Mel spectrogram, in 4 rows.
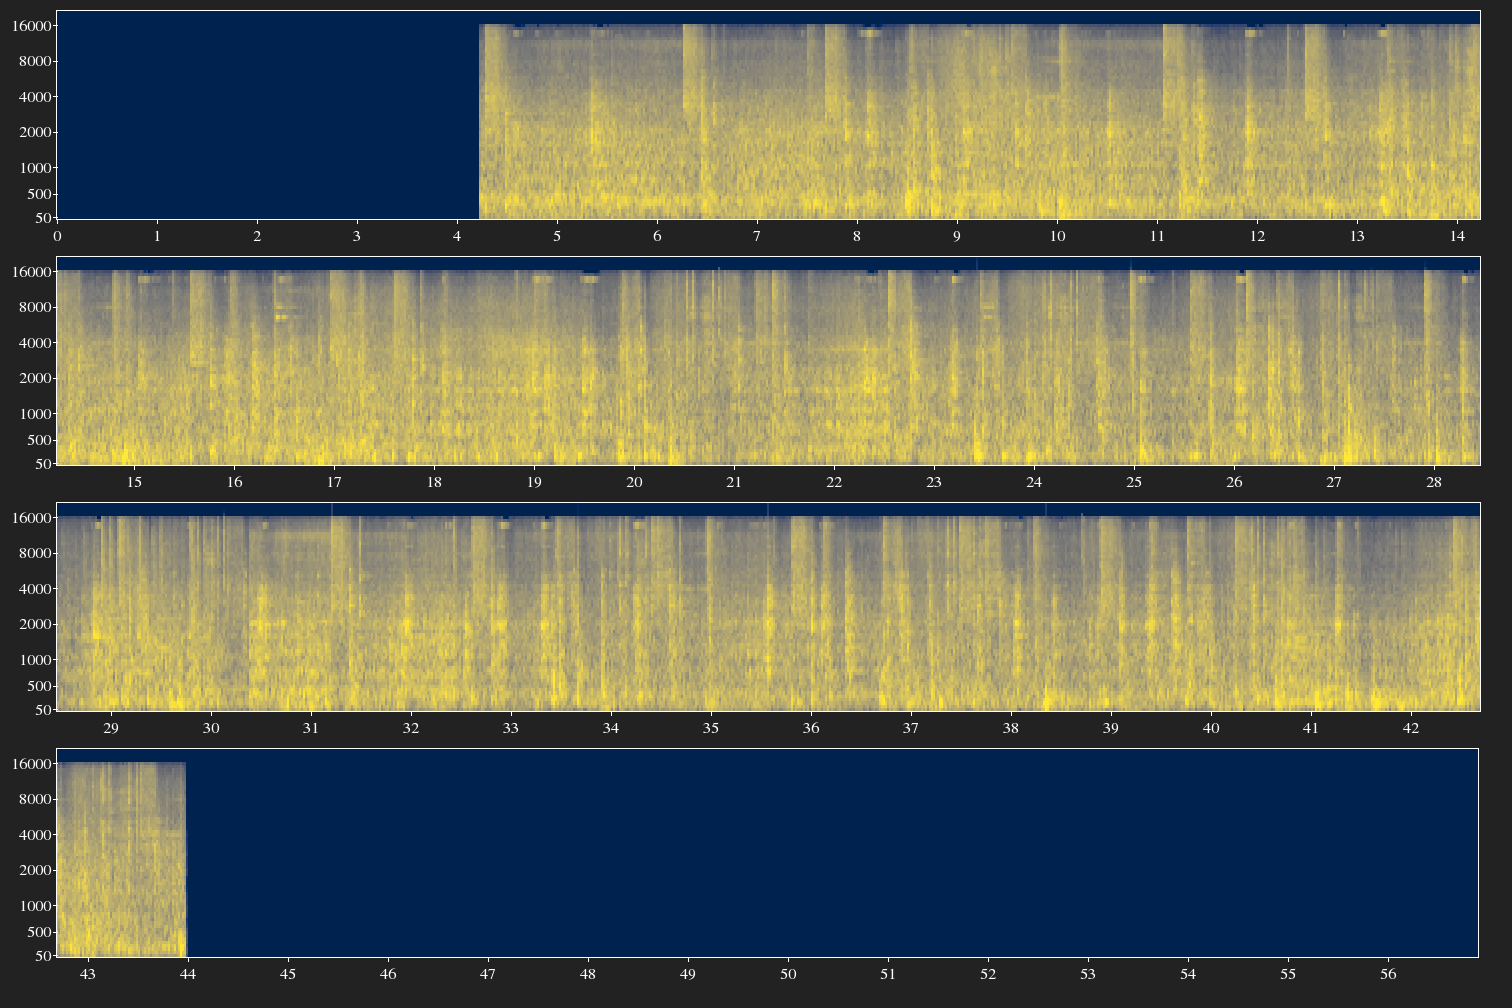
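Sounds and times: packaging machinery din: 0:04.2 - 0:44.0
machine clacks and knocks: 0:07.4 - 0:44.0.

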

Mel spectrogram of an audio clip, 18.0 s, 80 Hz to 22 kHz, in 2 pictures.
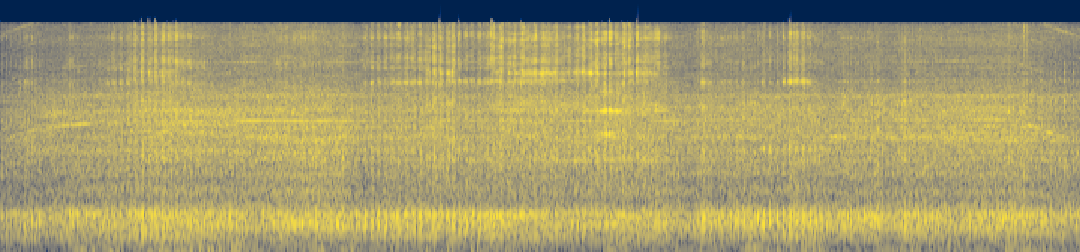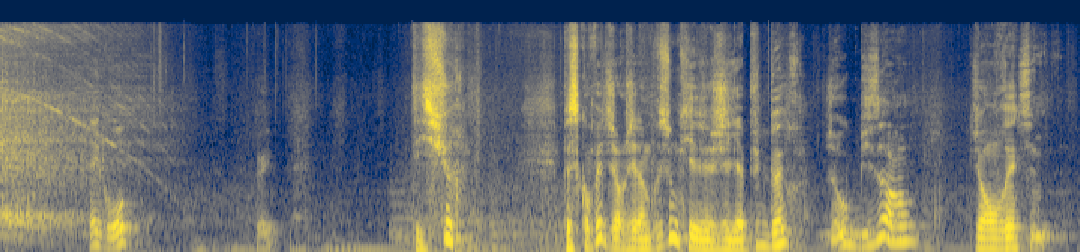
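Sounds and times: electric hand mixer running: 0:00.0 - 0:10.5.

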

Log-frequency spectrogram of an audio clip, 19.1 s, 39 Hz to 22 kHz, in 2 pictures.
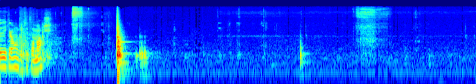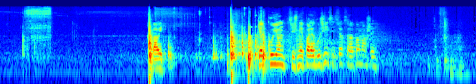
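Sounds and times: aerosol and air hissing: 0:01.4 - 0:02.2, 0:04.4 - 0:08.6, 0:09.7 - 0:13.4
sharp knock: 0:02.4 - 0:03.0.

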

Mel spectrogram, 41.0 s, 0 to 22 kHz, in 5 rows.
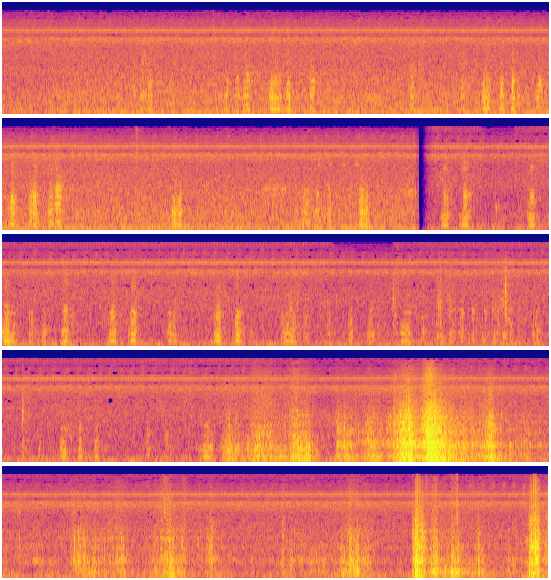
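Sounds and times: insects chirring: 0:00.0 - 0:41.0
rough noise: 0:27.9 - 0:32.8, 0:39.0 - 0:41.0.

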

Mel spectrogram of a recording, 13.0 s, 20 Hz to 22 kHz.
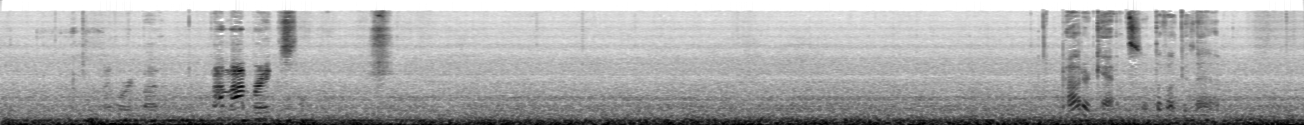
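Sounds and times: car engine and road noise: 0:00.0 - 0:13.0
brief hiss: 0:03.7 - 0:04.0.

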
